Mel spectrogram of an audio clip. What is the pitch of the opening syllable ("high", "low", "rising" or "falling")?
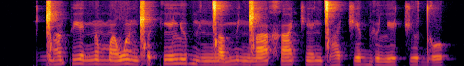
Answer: rising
